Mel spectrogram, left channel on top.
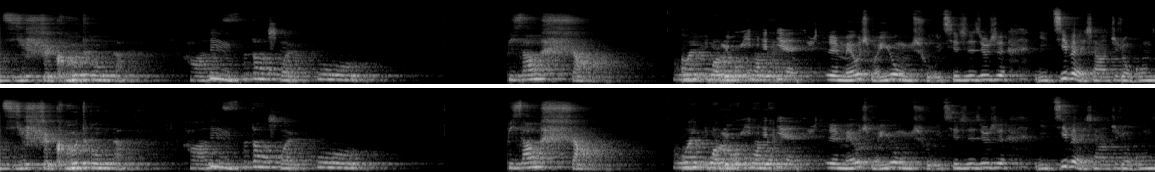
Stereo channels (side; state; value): both; normal; correlation 0.79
